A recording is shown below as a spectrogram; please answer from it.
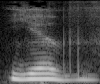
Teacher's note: ذال پر رخوا ہوتا ہے، تھوڑا سا ٹائم دیں گے ایکسٹرا، یذ، اور زبان آپ کی اوپر والے دانت کو ٹچ کرنی چاہیے، اور تھوڑی سی ٹپ باہر.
